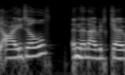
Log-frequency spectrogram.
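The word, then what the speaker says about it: (G)I-DLE: lot of people like in Korea it's pronounced just Idol the G is muted in bracket um the second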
